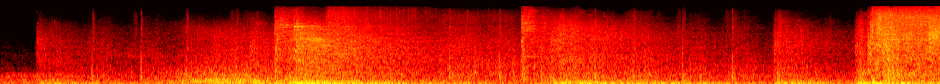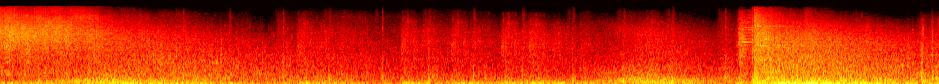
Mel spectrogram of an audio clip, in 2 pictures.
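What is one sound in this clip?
Metal weapons clash and clang against a shield.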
